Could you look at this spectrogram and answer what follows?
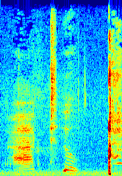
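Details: Young child's fake sneeze, done on request: brief vocal sounds ending in a sharp, sneeze-like burst, an imitation rather than a true sneeze.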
